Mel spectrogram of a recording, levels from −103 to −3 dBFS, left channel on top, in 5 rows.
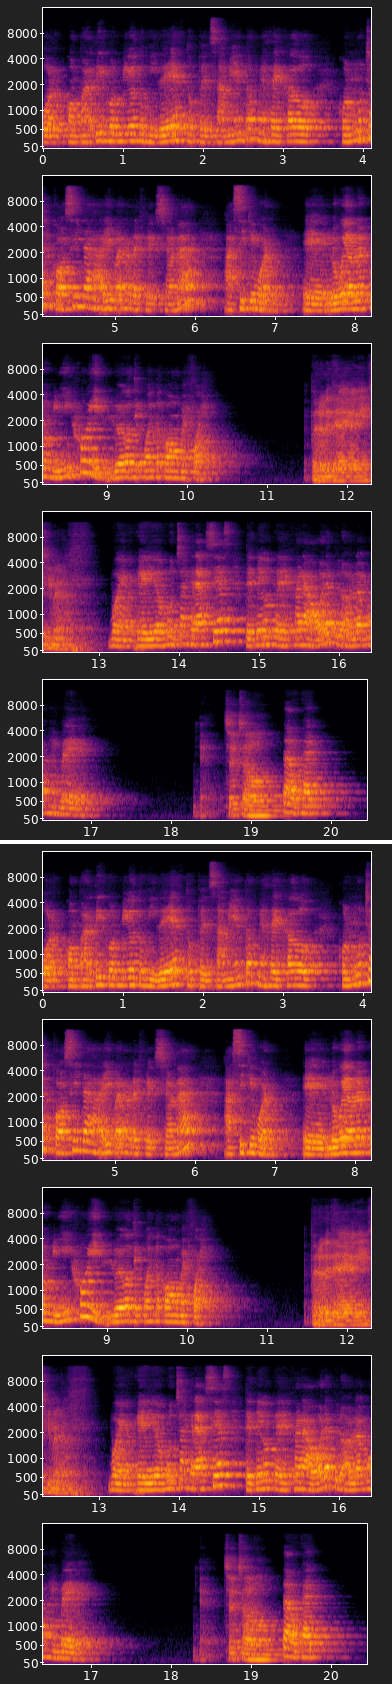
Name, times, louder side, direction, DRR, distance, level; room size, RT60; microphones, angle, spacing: voice 1, 0.0-3.4 3.7-7.0 7.3-10.2 13.1-17.0 19.4-19.8, right 2 dB, 55° right, -2 dB, 0.5 m, -25 dB
voice 2, 11.5-12.8 18.3-19.2, equal, 30° right, -4 dB, 1.2 m, -29 dB
6.1 x 2.6 x 2.8 m, 0.89 s
head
